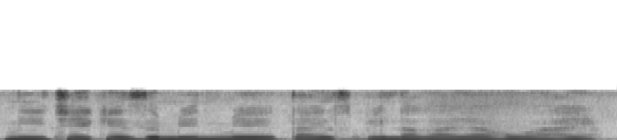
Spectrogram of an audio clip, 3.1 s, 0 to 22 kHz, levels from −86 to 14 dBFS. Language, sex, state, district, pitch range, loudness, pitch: Hindi, female, Arunachal Pradesh, Papum Pare, 240-255 Hz, -16 LUFS, 250 Hz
